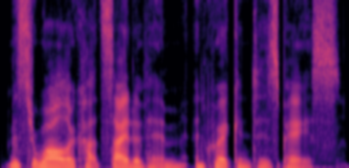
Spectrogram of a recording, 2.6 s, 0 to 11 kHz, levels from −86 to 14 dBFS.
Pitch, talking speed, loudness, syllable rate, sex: 200 Hz, 230 wpm, -19 LUFS, 5.5 syllables/s, female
